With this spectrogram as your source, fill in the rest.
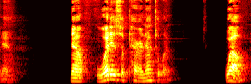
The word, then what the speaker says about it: paranatellon: Okay, so now we come to the great word which I invite Ginny to pronounce. Thanks. Paranatellon. Paranatellon.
